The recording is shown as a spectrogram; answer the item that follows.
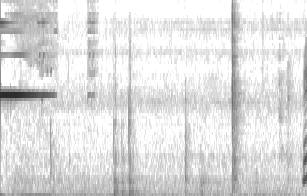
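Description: A metal cooking pot struck once by a stirring spoon, ringing with a clear bell-like tone that fades within about a second. A few faint soft knocks follow later.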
